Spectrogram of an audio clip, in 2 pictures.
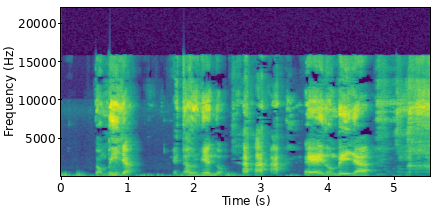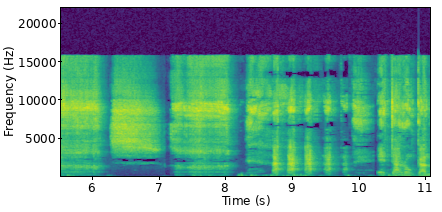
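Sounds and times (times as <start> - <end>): person snoring loudly: 4.8 - 6.3, 7.2 - 8.4.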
